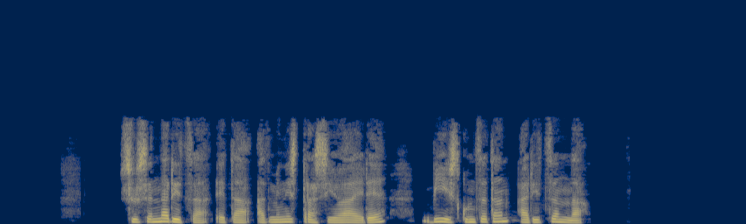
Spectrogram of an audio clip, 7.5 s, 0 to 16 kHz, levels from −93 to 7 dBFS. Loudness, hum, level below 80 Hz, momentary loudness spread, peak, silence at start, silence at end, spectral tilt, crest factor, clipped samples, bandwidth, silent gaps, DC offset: -20 LUFS; none; -68 dBFS; 8 LU; -4 dBFS; 1.2 s; 1.6 s; -5 dB/octave; 18 dB; under 0.1%; 7.8 kHz; 4.14-4.22 s; under 0.1%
